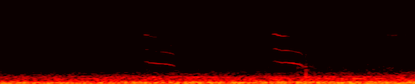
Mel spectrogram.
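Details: A tiny, newly born, abandoned kitten cries nonstop for its mother and milk, giving two high, thin meows that slide downward.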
